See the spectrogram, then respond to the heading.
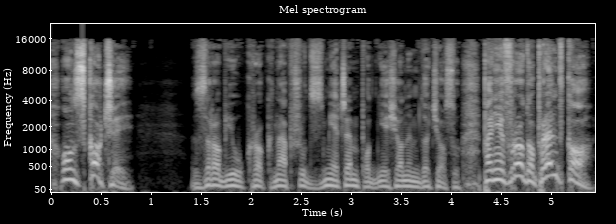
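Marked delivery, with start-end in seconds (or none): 0.1-0.8 loud, high warning; alarmed shout. A narrator's reading. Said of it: "krzyknął Sam". 4.3-5.4 high, loud, pleading call; urgent cry. A narrator's reading. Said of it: "jęknął".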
